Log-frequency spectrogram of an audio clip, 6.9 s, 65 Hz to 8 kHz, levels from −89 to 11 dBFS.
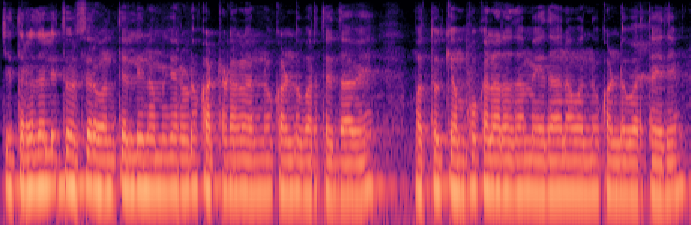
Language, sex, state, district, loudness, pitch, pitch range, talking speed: Kannada, male, Karnataka, Bidar, -14 LUFS, 135 Hz, 130-140 Hz, 140 wpm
